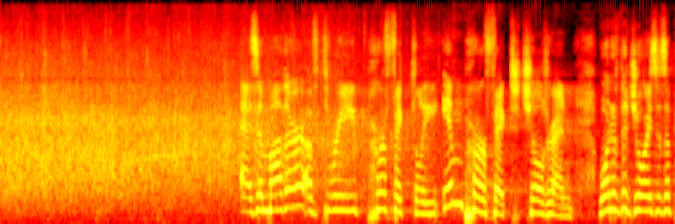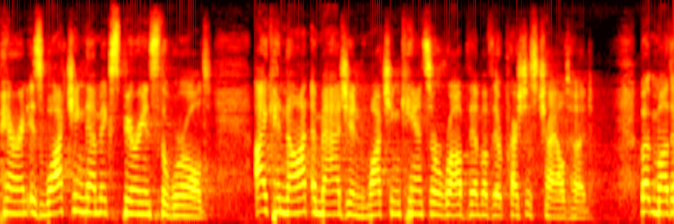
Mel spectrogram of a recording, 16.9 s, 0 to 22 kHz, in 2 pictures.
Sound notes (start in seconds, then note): 5.5 applause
